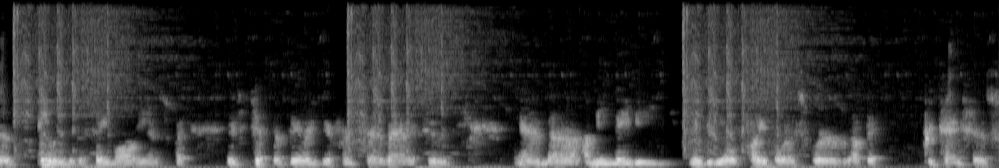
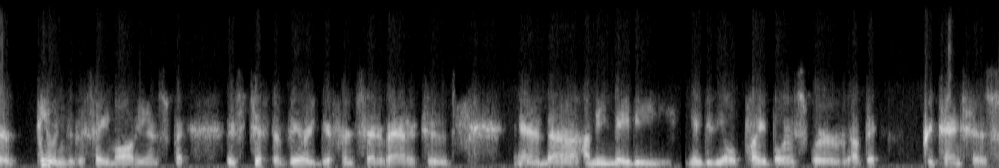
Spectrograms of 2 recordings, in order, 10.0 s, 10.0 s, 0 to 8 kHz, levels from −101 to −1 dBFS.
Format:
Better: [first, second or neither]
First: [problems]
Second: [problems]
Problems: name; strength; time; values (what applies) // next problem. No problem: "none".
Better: second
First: noise reduction (classical method WPE with log-MMSE)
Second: none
